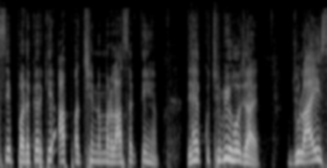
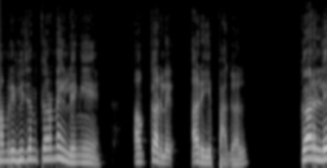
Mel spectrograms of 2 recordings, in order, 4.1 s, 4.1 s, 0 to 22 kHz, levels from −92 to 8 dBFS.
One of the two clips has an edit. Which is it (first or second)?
first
